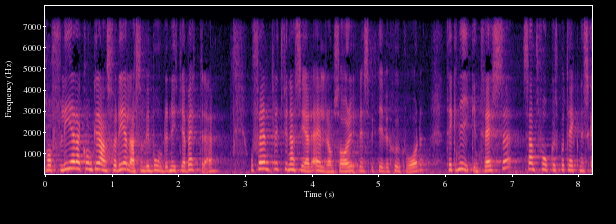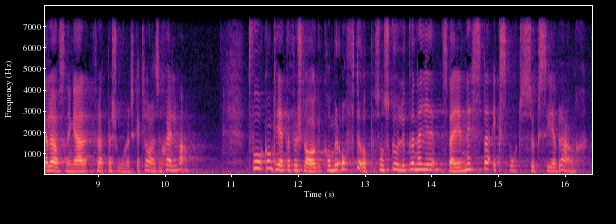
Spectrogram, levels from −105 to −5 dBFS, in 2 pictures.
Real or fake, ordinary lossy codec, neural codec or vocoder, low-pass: real; none; none; 7.2 kHz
